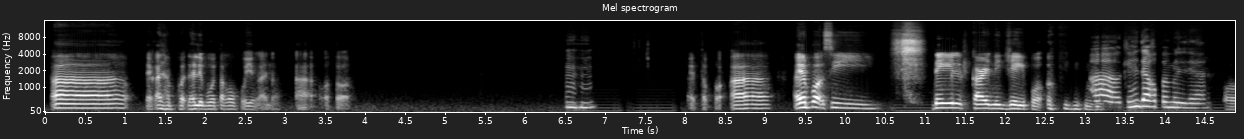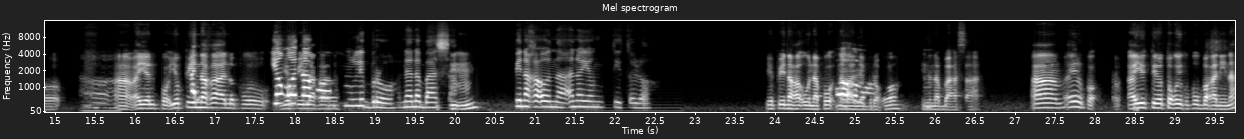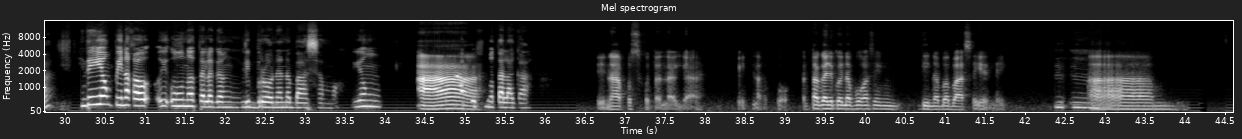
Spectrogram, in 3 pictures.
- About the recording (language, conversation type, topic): Filipino, unstructured, Alin ang mas gusto mo: magbasa ng libro o manood ng pelikula?
- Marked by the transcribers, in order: static; drawn out: "Ah"; lip smack; sniff; other background noise; chuckle; sniff; mechanical hum; distorted speech; wind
